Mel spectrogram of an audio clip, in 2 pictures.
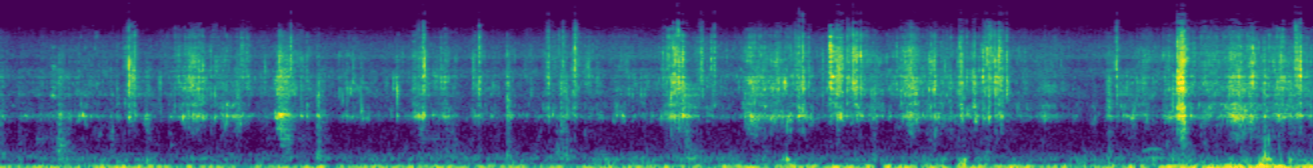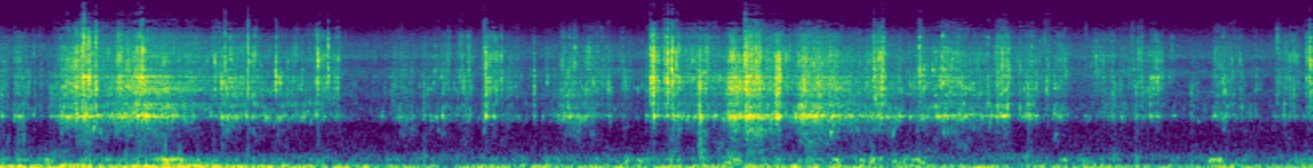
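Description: Sea water sloshing and lapping against the hull and outriggers of a small outrigger fishing boat, with scattered sharp knocks and splashes. A steady faint hum runs underneath.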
